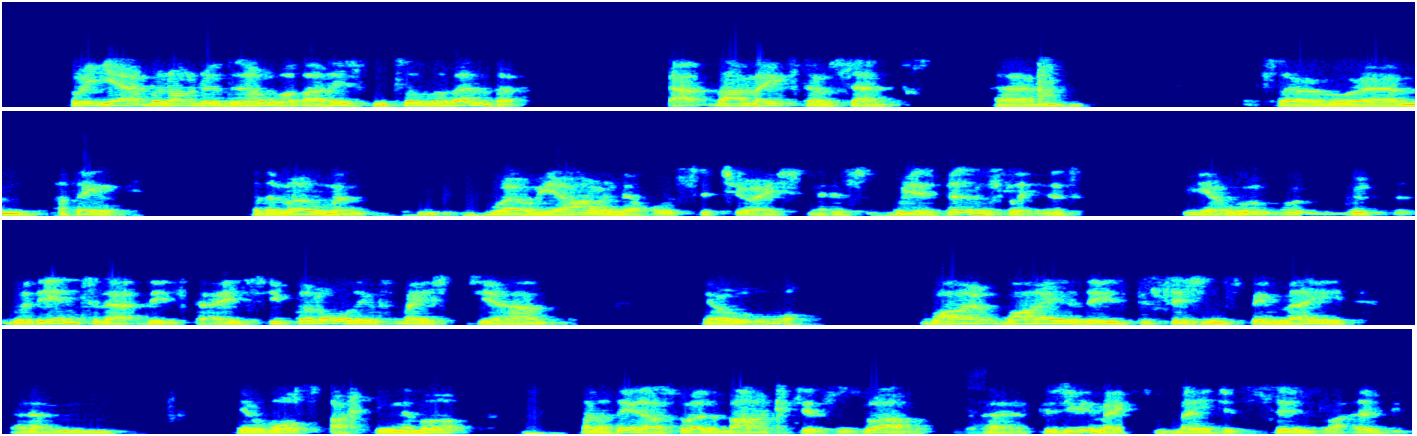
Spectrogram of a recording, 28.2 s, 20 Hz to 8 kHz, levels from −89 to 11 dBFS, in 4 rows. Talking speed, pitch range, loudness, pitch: 195 wpm, 120-145 Hz, -24 LUFS, 130 Hz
